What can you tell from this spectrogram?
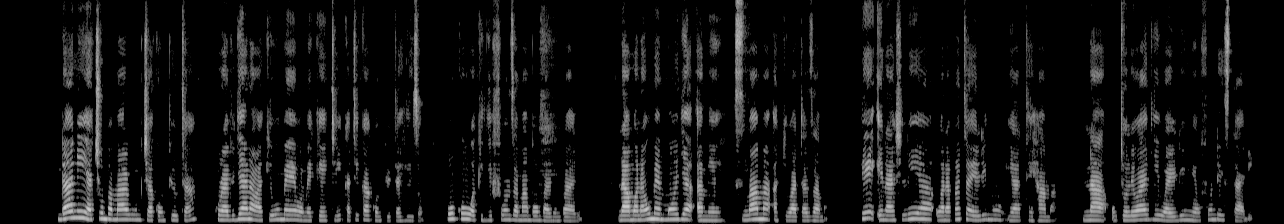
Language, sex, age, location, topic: Swahili, female, 25-35, Dar es Salaam, education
